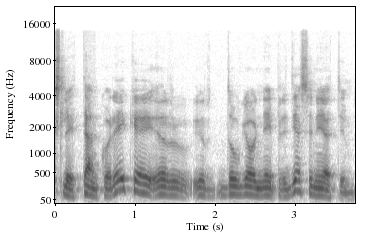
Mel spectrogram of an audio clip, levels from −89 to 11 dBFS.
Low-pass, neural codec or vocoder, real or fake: 14.4 kHz; none; real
